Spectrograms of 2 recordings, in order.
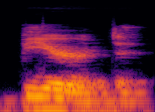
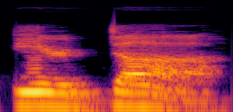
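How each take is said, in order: First: The final d ends cleanly with no vowel. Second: The final d is followed by an extra vowel. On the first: The speaker calls it right. "Just give it d d" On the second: The speaker calls it wrong. "don't overdo it. Don't go beard-da"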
